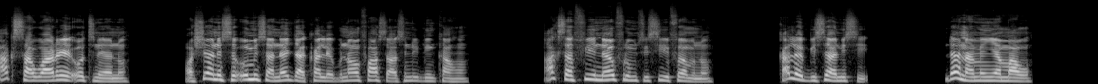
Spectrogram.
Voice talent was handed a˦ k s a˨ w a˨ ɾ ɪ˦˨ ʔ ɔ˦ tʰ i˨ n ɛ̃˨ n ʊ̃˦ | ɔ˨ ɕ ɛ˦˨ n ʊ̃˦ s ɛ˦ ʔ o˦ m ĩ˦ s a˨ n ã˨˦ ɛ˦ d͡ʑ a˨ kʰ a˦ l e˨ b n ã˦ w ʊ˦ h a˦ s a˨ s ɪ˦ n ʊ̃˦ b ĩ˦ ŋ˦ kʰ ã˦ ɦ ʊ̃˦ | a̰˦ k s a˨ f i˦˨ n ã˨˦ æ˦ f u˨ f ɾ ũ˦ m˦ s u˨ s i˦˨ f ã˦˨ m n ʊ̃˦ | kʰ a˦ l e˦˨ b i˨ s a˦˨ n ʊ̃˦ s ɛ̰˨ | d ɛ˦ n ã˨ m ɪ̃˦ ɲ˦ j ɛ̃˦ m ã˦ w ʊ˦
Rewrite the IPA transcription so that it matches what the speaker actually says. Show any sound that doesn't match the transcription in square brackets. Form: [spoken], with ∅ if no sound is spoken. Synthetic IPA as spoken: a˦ k s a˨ w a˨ ɾ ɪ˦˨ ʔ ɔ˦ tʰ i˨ n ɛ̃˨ n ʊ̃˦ | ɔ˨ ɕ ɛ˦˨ n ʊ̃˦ s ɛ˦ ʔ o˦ m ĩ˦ s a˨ n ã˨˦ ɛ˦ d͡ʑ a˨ kʰ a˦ l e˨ b n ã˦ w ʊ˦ [f] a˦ s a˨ s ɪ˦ n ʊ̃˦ b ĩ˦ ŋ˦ kʰ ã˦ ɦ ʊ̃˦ | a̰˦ k s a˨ f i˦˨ n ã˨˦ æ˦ f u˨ [∅] ɾ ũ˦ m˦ s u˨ s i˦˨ f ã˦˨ m n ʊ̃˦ | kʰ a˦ l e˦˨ b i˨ s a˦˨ n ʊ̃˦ s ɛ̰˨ | d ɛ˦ n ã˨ m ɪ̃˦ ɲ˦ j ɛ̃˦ m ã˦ w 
